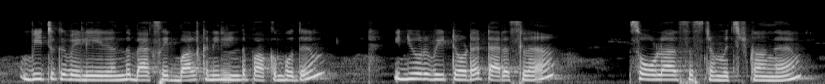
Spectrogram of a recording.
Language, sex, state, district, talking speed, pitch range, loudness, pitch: Tamil, female, Tamil Nadu, Nilgiris, 95 wpm, 200-245 Hz, -13 LUFS, 215 Hz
